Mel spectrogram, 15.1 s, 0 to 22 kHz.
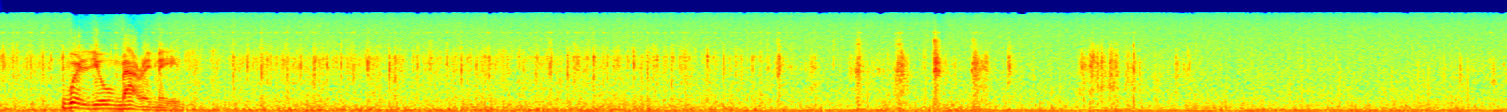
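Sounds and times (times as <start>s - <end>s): typewriter keys clacking: 0.0s - 9.9s
film soundtrack hum and hiss: 0.0s - 15.0s.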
